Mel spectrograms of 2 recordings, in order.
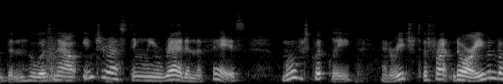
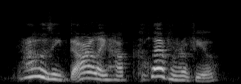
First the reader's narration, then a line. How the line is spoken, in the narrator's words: exclaimed Mrs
